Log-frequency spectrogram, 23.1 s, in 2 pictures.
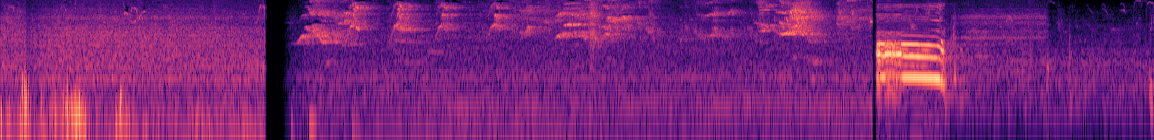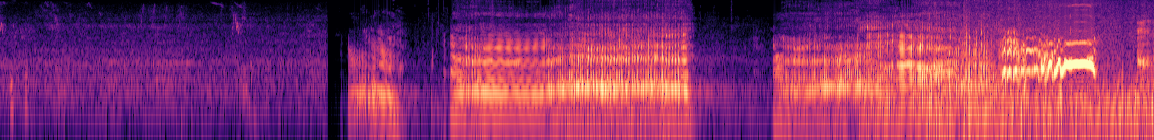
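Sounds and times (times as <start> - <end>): rooster crowing: 8.8 - 9.7.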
